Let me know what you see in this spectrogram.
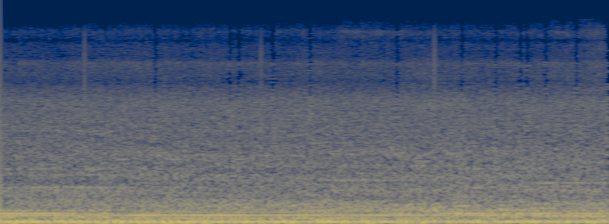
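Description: Car engine running steadily, a deep even drone that holds one pitch without revving.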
